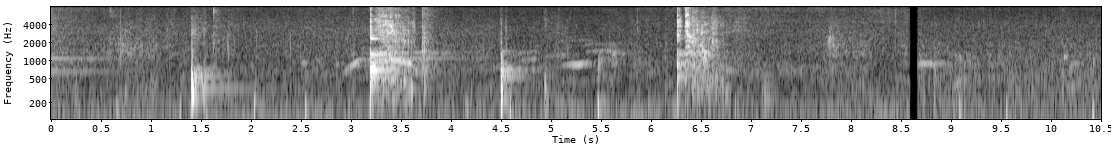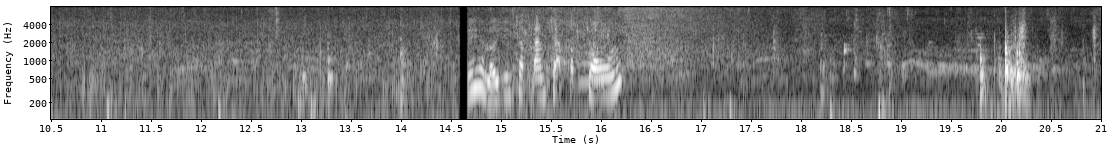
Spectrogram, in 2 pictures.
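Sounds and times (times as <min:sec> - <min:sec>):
ladle clanging on wok: 0:00.0 - 0:02.4, 0:03.2 - 0:05.1, 0:06.2 - 0:07.0
metal ladle scraping wok: 0:00.0 - 0:05.1, 0:05.8 - 0:08.5
meat sizzling in a wok: 0:00.0 - 0:21.0.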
